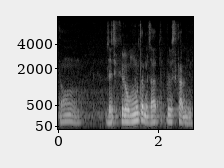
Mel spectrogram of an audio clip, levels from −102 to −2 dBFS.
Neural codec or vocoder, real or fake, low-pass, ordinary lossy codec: codec, 16 kHz, 16 kbps, FunCodec, trained on LibriTTS, 50 frames a second; fake; 7.2 kHz; none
